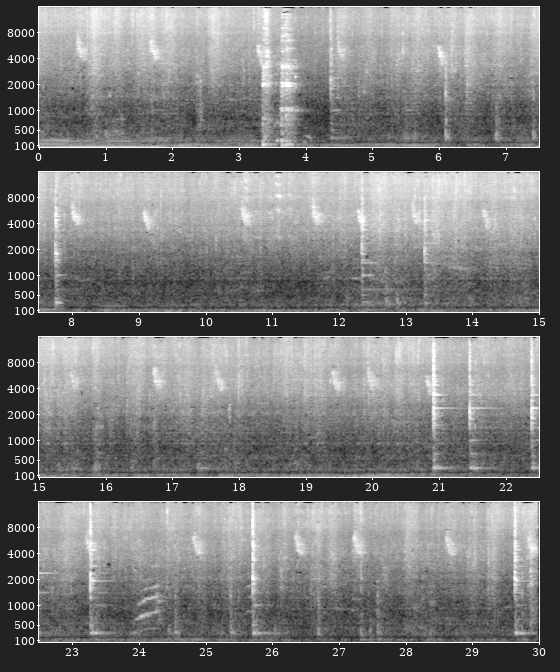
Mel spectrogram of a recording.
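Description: Ground pork and julienned carrots sizzling in a nonstick wok while a wooden spatula stirs and scrapes through them, with irregular clicks against the pan. Two loud knocks come about three and a half seconds in.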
